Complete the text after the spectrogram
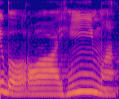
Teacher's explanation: با پر قلقلہ ہوگا یعنی کہ ہلا کر پڑھیں گے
